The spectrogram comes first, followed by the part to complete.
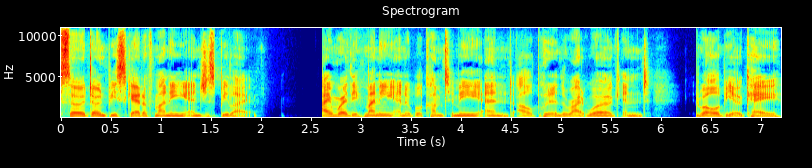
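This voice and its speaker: Speaking very fast with vocal fry, a woman has a very deep, low pitch and a monotone, flat intonation. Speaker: podcast co-host. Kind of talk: casual chat.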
